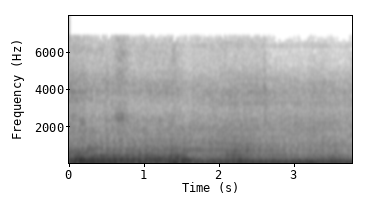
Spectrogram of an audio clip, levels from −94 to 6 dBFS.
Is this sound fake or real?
real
